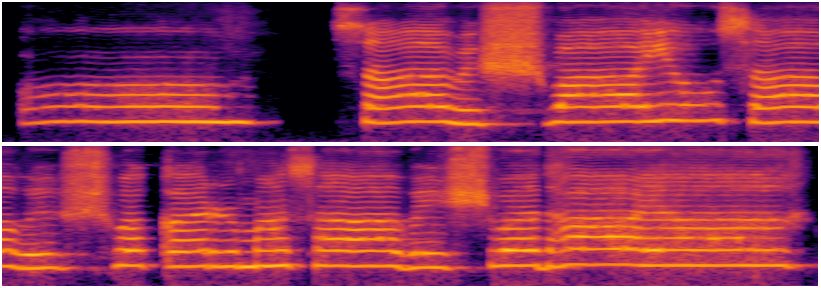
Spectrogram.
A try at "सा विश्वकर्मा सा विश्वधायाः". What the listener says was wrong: विश्वकर्मा, तो इसमें ह्रस्व हो गया था माँ में। विश्वकर्मा सा विश्वधाया, तो इसको बोल रहे हैं एक बार, विश्वकर्मा सा ऐसे।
